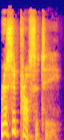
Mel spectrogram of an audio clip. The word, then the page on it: reciprocity: British English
